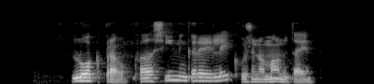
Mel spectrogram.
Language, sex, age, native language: Icelandic, male, 20-29, Icelandic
